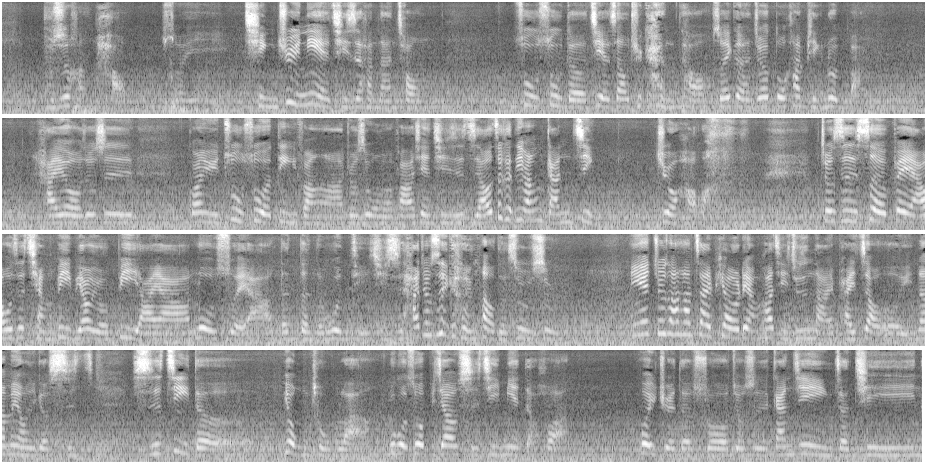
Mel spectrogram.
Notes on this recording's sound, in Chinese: 本集全程於車上錄音，會明顯感受好像在高速公路上喔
